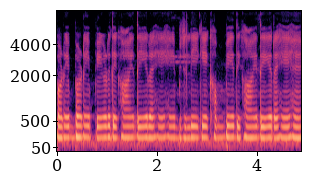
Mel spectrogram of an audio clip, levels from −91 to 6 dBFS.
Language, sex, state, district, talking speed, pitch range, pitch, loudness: Hindi, female, Punjab, Pathankot, 160 wpm, 195-200 Hz, 200 Hz, -16 LUFS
